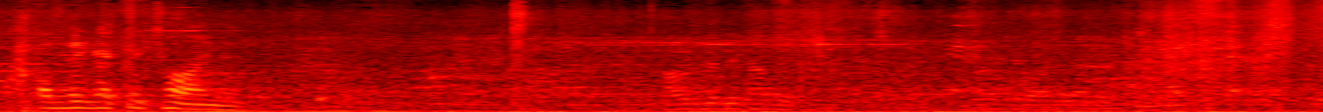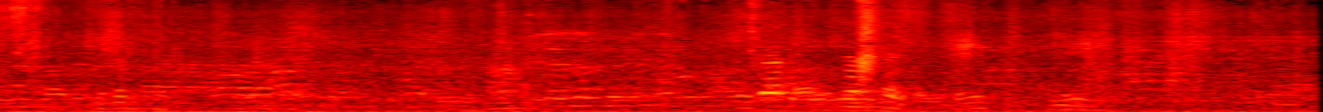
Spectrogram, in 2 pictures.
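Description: Loose soil is scraped and shoveled by hand.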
